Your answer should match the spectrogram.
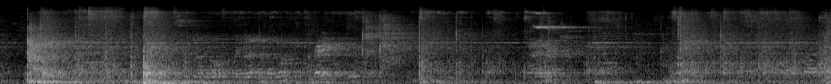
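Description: A goalball, the heavy rubber ball with bells inside, hits the gym floor twice with heavy thuds about a quarter second and a second and a half in, echoing in the hall, with voices around it.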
